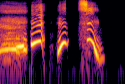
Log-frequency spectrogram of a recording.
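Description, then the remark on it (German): A voice acts out a snowman's sneeze from a tickle in the nose: three short, rising, tuneful gasps build up, followed by a louder, hissy final burst that slides downward and stops. “Du Schneemann, hör doch einfach mal auf zu niesen, dann krieg ich sie ja.”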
